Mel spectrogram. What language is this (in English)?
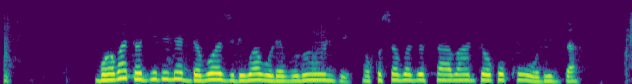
Ganda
